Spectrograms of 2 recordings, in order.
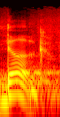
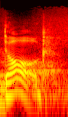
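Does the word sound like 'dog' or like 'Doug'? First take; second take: Doug; dog. First: The vowel sounds like the vowel in 'Doug'. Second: The vowel is the open 'dog' vowel. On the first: "They say Doug" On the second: "they don't say the word dog"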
